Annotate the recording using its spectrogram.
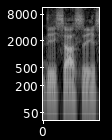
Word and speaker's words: Disasi: It is Disasi. – Oh, Disasi. – Don't Disasi me. All right, Disasi. Let me do it in my American accent, please. – Okay, right. Disasi.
